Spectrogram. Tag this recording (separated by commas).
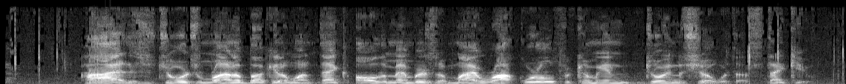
Speech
